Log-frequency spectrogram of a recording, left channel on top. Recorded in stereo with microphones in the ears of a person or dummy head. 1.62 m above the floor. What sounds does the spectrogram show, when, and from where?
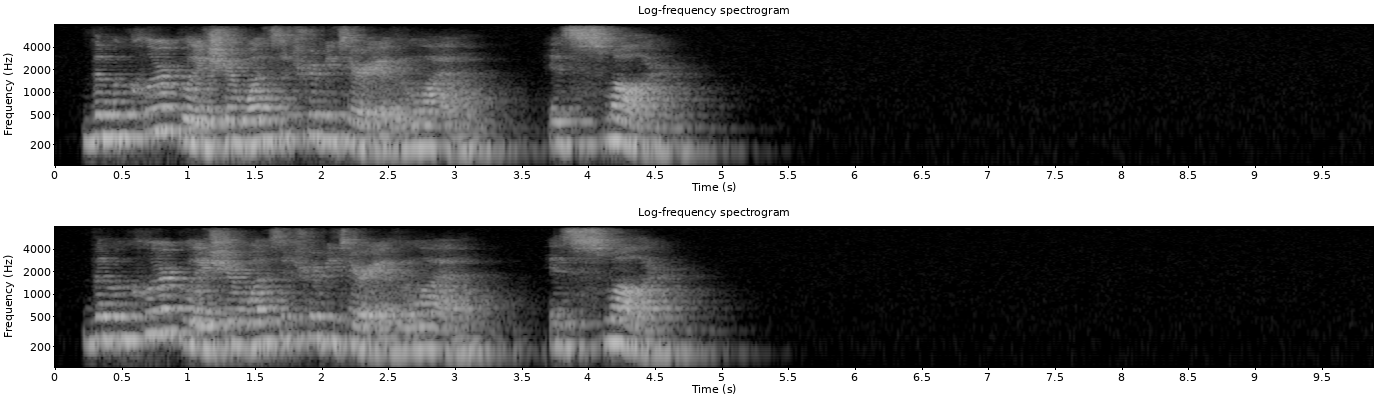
0.2 s a woman speaking: 70° left (ahead or behind), 1.3 m; by 4.7 s 10° right (ahead or behind), 2.5 m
